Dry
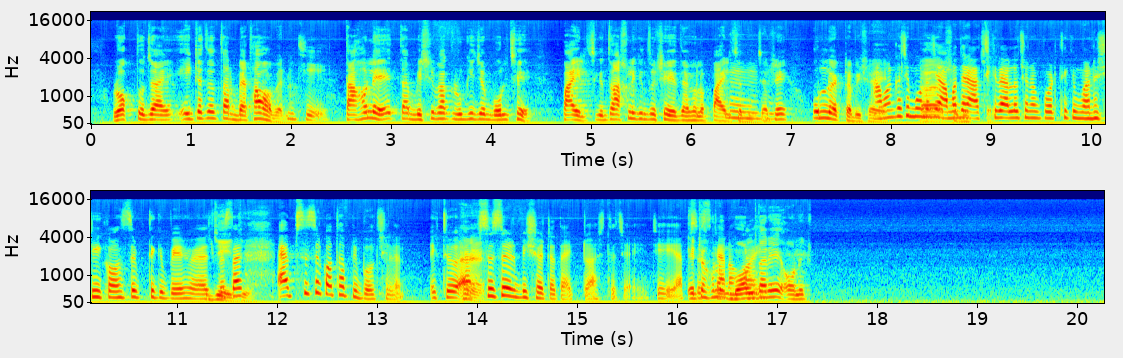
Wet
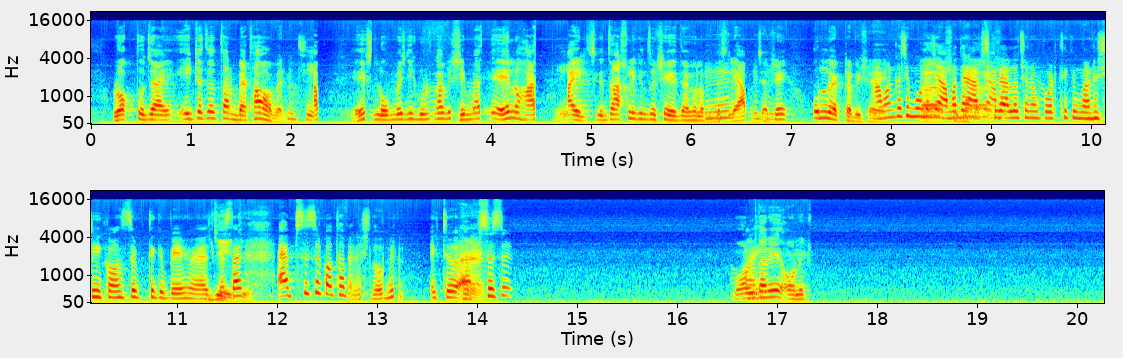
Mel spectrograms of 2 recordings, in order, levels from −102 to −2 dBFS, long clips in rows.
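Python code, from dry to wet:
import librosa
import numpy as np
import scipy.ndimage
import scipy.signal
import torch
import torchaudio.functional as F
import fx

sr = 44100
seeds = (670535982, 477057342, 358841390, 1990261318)

y = fx.echo_throw(x, sr, start_s=8.24, length_s=0.42, ms=490, feedback_pct=10, wet_db=-6.5)
y = fx.edit(y, sr, fx.reverse_span(start_s=2.23, length_s=2.54),
    fx.reverse_span(start_s=6.14, length_s=0.49),
    fx.reverse_span(start_s=12.71, length_s=0.51),
    fx.room_tone_fill(start_s=14.24, length_s=2.41, crossfade_s=0.24), tone=tone)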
